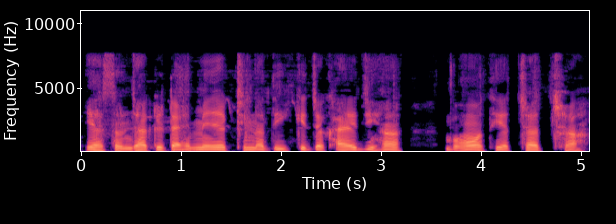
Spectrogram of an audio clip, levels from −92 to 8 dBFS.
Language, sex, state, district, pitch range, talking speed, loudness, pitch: Chhattisgarhi, male, Chhattisgarh, Sarguja, 130-140 Hz, 155 wpm, -17 LUFS, 135 Hz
